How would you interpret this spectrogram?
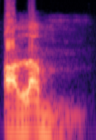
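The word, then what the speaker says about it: אלם: mismo vocablo Elohim es la expresión alam alam alam se escribe con al la L y mem al lam y mem Qué traduce esta expresión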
